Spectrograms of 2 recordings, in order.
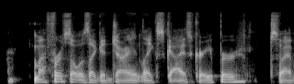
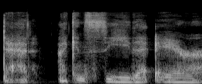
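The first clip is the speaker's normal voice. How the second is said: whisper; slower than usual. Pretend. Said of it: "pet voice".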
